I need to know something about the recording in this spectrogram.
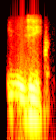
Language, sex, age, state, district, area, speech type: Sindhi, male, 30-45, Gujarat, Kutch, rural, conversation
